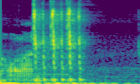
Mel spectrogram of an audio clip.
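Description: A quick burst of keystrokes on a computer keyboard, about half a dozen clicks in rapid succession, close and soft, with a voice talking around them.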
